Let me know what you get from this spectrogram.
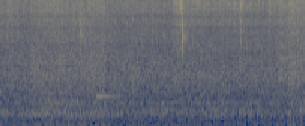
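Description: Chinese cabbage sizzling as it fries in a hot pan, a steady hiss.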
